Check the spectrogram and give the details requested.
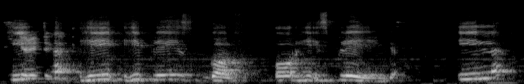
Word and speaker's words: golf: Here, golf is different. You will say F, the last letter here. Okay, you will say it. It's exception. Golf, not goal, golf.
